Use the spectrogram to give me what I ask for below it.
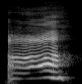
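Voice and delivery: sudden high loud cry of Ah; startled yelp of relief; a squealed Ah; exclaiming. Acted. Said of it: "Nancy exclaims".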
